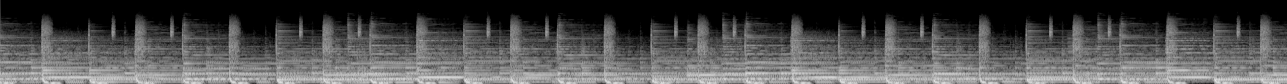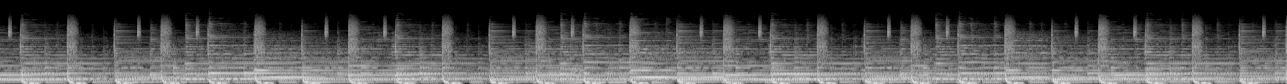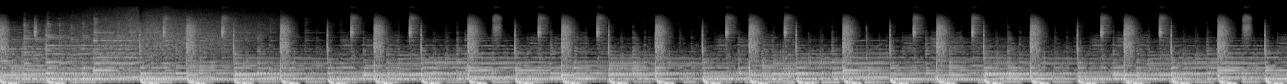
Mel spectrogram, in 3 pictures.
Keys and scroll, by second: 6.1 Delete, 14.9 ctrl+z, 15.1 ], 30.9 F1, 35.3 ctrl+z, 37.0 F9.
